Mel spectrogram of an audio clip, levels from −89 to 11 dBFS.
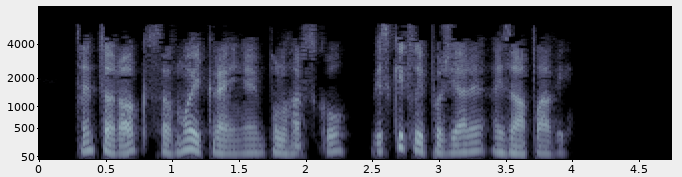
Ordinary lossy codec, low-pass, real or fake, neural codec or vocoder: MP3, 24 kbps; 7.2 kHz; fake; codec, 24 kHz, 0.9 kbps, DualCodec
